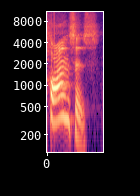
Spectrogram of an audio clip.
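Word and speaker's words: conscious: silent तो पढ़ेंगे Saint कॉन्शियस यहां पर भी क्या है सी एस के बाद आया है तो क्या पढ़ेंगे कॉशस चलिए जानते हैं कि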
